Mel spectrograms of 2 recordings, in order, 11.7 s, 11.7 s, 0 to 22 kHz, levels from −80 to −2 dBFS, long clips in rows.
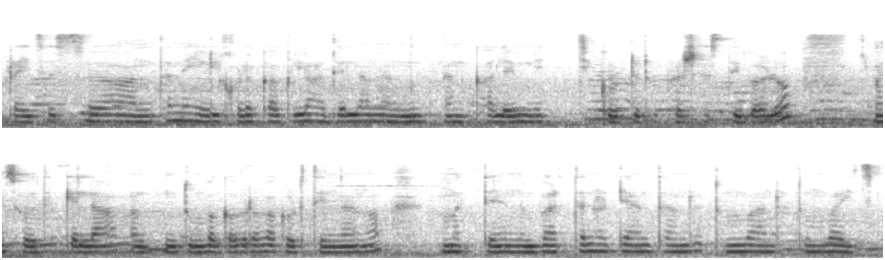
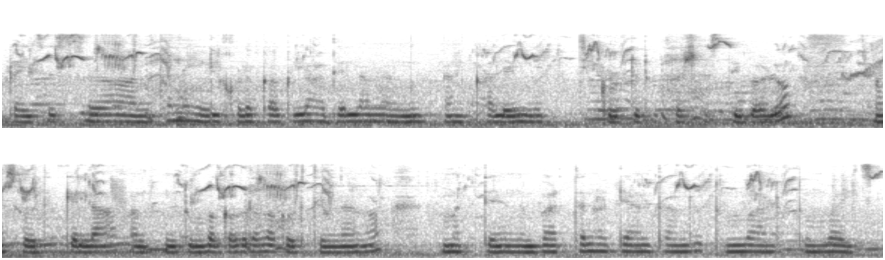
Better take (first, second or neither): first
